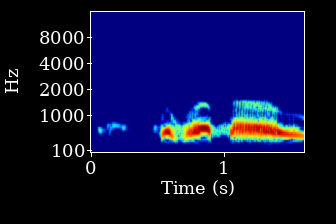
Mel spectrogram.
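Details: Spotted dove giving a single 'thúc'/'gù' style phrase: faint soft lead-in, then a wavering low coo and a long, even, gently falling coo.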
